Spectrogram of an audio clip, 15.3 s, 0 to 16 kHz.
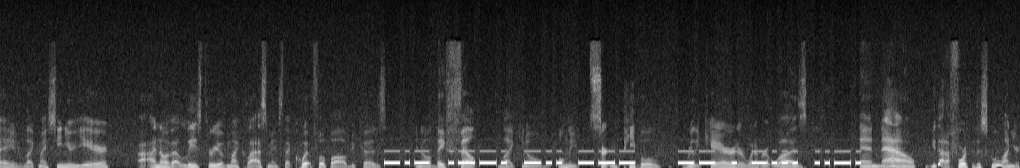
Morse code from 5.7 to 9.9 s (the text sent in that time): KPDO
